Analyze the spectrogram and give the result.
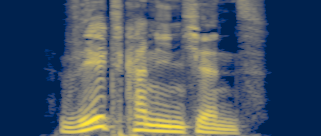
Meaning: genitive singular of Wildkaninchen
- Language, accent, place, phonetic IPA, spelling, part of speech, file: German, Germany, Berlin, [ˈvɪltkaˌniːnçəns], Wildkaninchens, noun, De-Wildkaninchens.ogg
